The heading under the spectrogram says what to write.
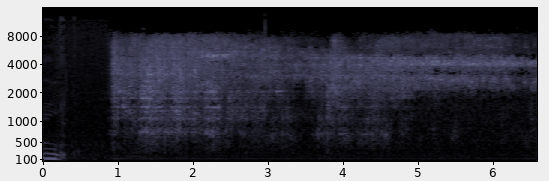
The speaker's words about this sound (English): Oh, flushing. Nice.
